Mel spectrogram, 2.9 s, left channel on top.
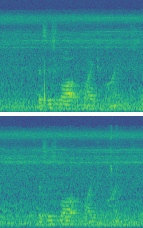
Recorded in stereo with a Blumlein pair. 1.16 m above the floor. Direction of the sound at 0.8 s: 10° left.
